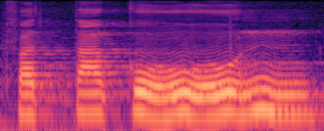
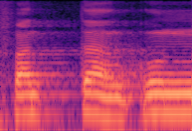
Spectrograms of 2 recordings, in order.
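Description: First: The final vowel is held long before the next word. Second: The final vowel is short and merges straight in. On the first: The speaker calls it wrong. "bukan fattakun, enggak gitu" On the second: The speaker calls it right. "tapi langsung fattakun naral"

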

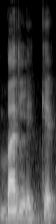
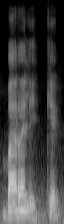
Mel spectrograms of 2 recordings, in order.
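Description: First: The middle vowel is dropped, shortening the word. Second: The middle vowel is fully pronounced. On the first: This is the informal form. "ഇൻഫോർമലായിട്ട് ബർലിക്ക് എന്ന് പറയും" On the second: This is the standard form. "വരാൻ എന്നതിന് ബറലിക്ക് എന്നാണ്"

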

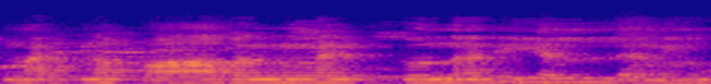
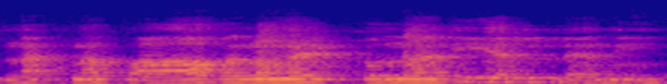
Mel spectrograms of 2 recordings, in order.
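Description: No difference in how they are said.

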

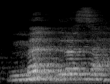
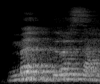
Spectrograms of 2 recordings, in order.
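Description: The two takes are said the same way.

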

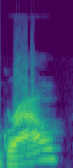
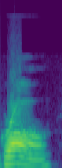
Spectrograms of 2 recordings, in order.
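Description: First: The vowel sounds like the 'ow' in 'owl'. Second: The vowel sounds like the 'aw' in 'awl'. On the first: "G-R-O-W-L growl" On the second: "G-R-A-W-L growl"

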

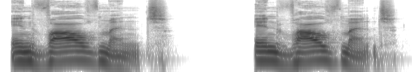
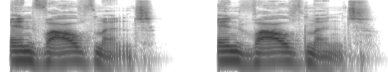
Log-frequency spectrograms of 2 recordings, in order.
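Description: Both takes have the same delivery.

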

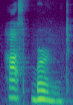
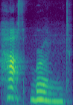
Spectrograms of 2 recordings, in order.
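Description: No difference in how they are said.

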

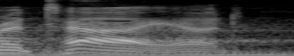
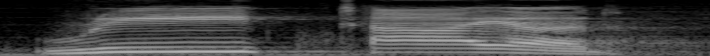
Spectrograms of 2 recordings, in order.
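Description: First: The word is said at normal speed. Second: The word is drawn out slowly.

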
